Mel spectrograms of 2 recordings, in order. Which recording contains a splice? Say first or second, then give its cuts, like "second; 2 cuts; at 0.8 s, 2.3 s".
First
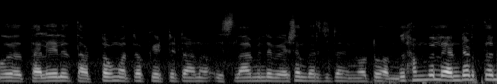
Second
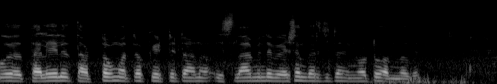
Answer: first; 1 cut; at 4.0 s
